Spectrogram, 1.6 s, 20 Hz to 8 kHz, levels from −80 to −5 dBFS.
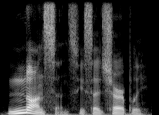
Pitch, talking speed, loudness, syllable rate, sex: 100 Hz, 150 wpm, -19 LUFS, 5.2 syllables/s, male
